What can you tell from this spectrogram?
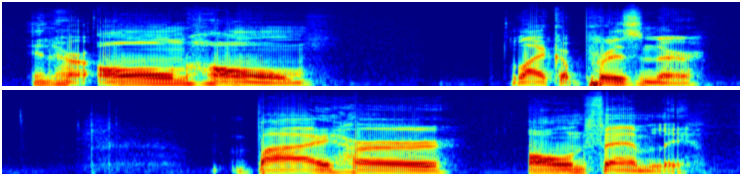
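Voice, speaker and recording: A man at a very slow pace with long, frequent pauses, medium in pitch, with ordinary pitch variation. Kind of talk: casual commentary to camera.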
